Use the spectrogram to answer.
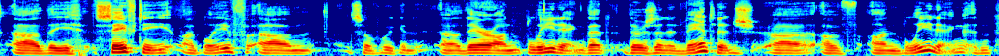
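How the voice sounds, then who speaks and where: A man moderating a medical panel discussion who keeps the talk moving, speaking haltingly with many fillers. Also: mid-range voice, darkish tone.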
